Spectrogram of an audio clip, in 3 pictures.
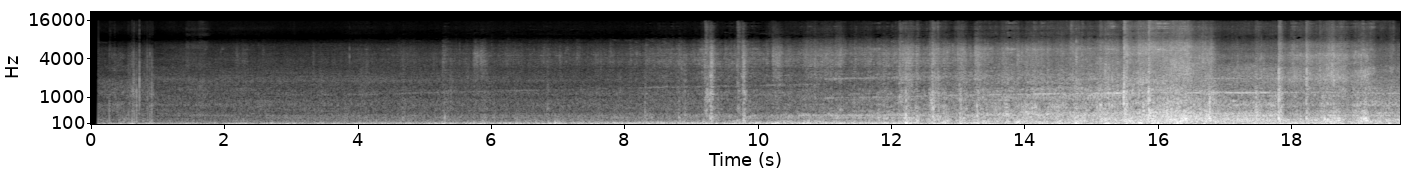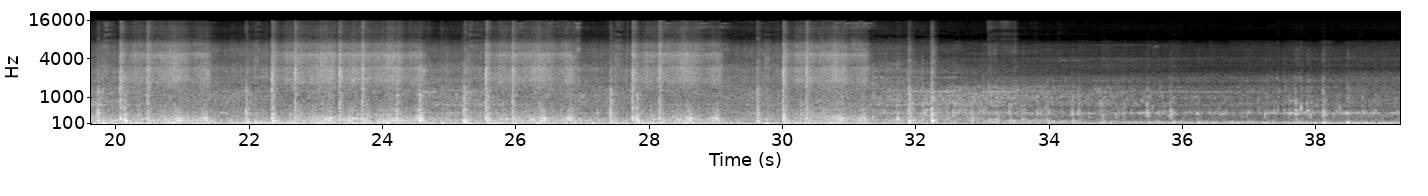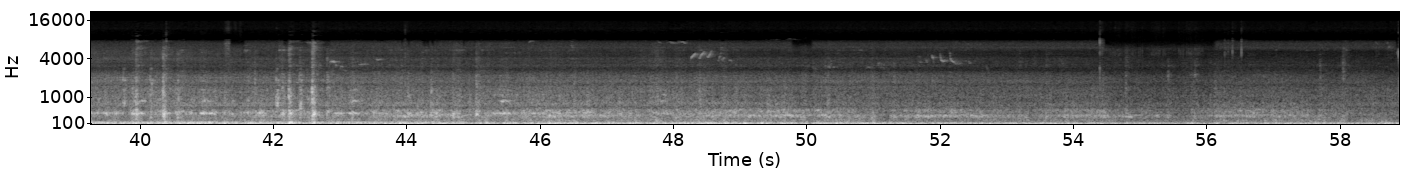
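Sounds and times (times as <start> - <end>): electric train accelerating past: 0.2 - 58.9
wheels clattering over rail joints: 8.9 - 34.7.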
